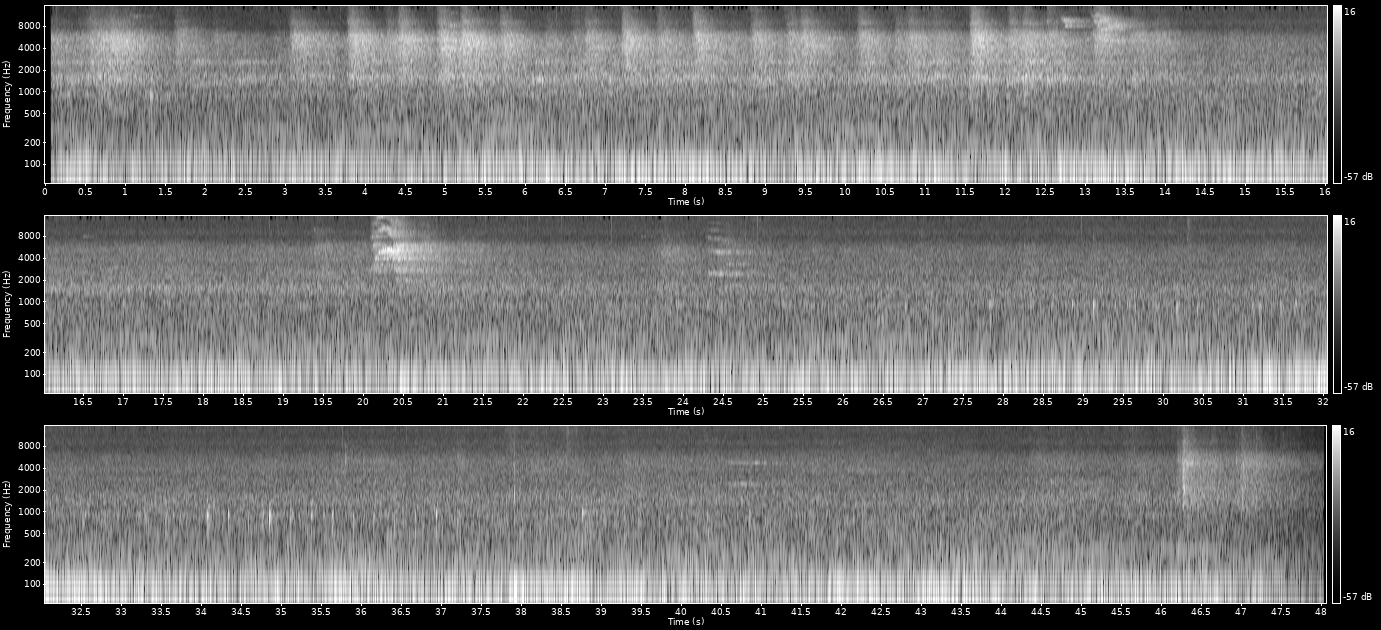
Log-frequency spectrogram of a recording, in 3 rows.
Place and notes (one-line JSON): {"title": "cologne, butzweilerhof, moving stairs, exit swedish furniture company", "date": "2009-07-05 11:55:00", "description": "not visible on the map yet - new branch house of a swedish furniiture company - here recording of the moving stairs at the exit\nsoundmap nrw: social ambiences/ listen to the people in & outdoor topographic field recordings", "latitude": "50.98", "longitude": "6.90", "altitude": "49", "timezone": "Europe/Berlin"}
